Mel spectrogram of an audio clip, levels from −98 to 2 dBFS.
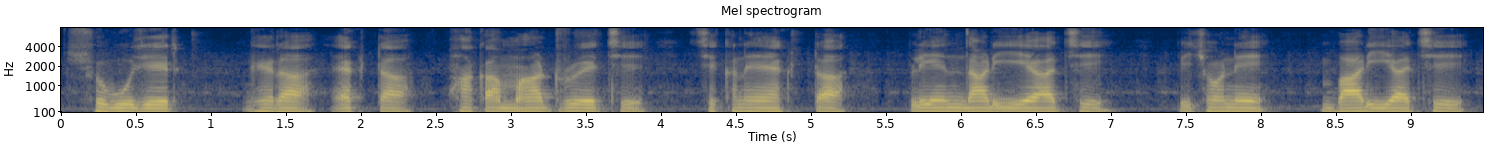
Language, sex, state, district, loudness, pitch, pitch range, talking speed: Bengali, male, West Bengal, Malda, -25 LUFS, 120 Hz, 115-120 Hz, 90 wpm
